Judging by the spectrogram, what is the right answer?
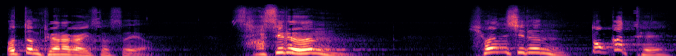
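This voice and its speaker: A man's voice: high voice, wildly swooping pitch, measured pace. A male pastor preaching a sermon, reading scripture aloud and asking the congregation questions. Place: church sanctuary. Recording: long church hall reverb.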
